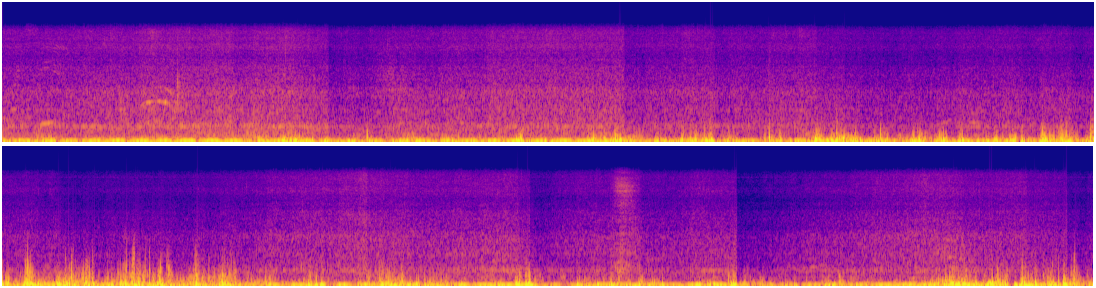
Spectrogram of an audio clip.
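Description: Wind gusts buffet the microphone high over open sea.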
